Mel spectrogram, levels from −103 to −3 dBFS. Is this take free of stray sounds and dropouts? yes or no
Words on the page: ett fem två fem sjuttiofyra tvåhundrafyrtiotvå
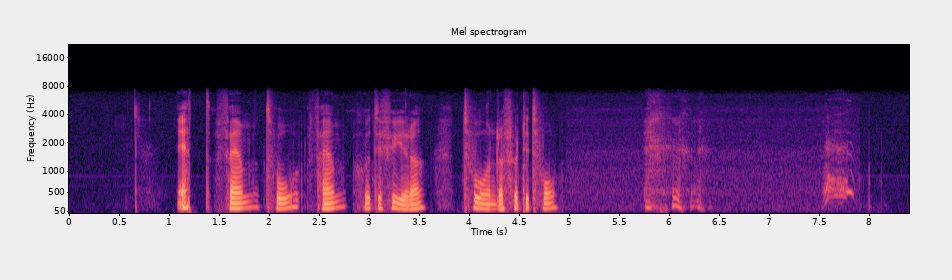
no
